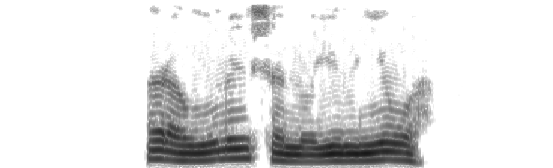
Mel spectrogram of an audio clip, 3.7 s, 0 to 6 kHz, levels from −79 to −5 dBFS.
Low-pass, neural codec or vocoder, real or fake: 5.4 kHz; none; real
